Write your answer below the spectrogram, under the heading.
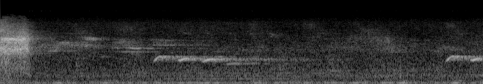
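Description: A Eurasian jay gives a single harsh, rasping screech, followed by quieter whistled notes.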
